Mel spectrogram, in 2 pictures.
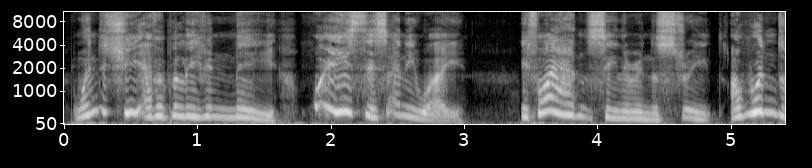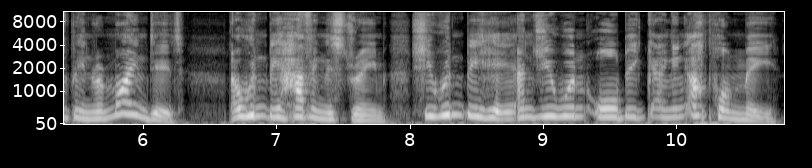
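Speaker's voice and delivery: put-on high, loud girl voice in an outburst; exploding. A narrator's reading. Ace lashing out at her mother's allies, angry. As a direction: Ace bursting out at them all. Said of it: "exploded Ace".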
